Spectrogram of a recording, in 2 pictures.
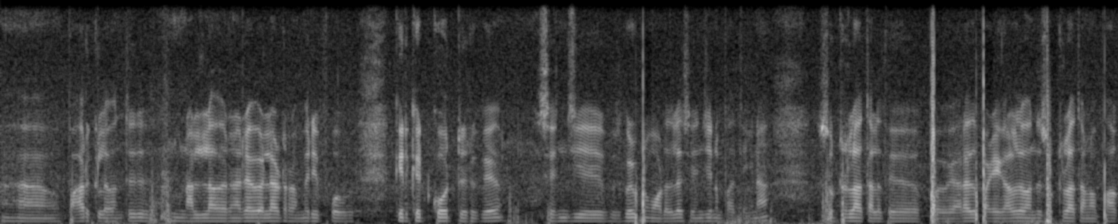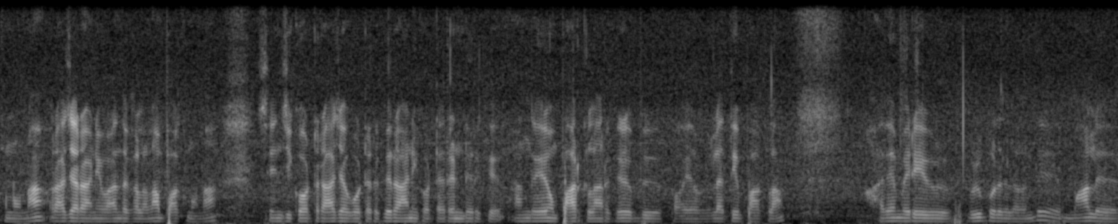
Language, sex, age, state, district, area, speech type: Tamil, male, 30-45, Tamil Nadu, Viluppuram, rural, spontaneous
